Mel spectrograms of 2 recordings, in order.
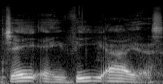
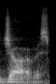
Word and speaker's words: Javis: name her name was javis okay j-a-v-i-s it always gets pronounced jarvis but her name is javis and javis was a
